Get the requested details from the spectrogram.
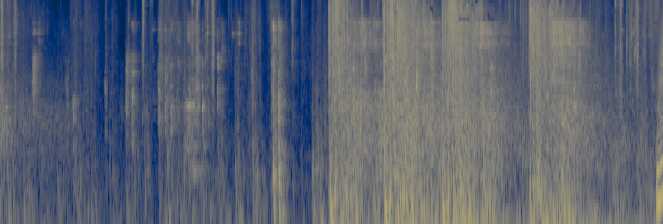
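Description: Wooden walls clatter quickly into place, over and over.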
